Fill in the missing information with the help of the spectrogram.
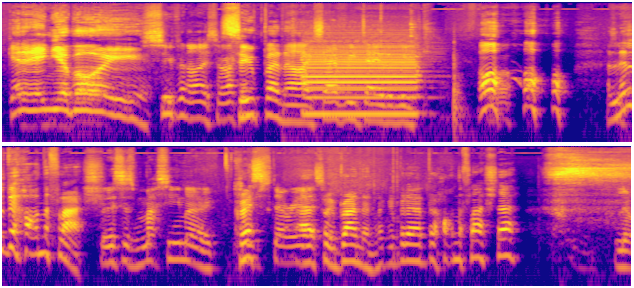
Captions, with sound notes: Get it in ya, boy. - Super nice. - Super nice. (horn blaring) Every day of the week. (laughing) A little bit hot on the flash. - This is Massimo. - Brandon, a little bit hot on the flash there.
